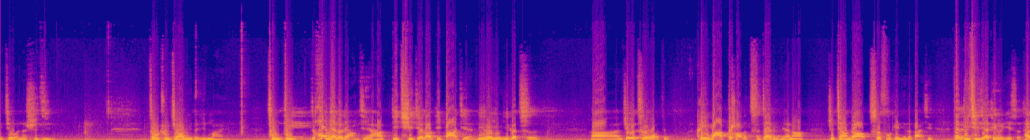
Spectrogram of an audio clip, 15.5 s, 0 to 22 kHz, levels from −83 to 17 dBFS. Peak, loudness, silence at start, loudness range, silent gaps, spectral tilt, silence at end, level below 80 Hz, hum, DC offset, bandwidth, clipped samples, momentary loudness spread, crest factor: 0 dBFS; -7 LUFS; 0 s; 3 LU; none; -5.5 dB/octave; 0 s; -26 dBFS; none; under 0.1%; 19 kHz; 5%; 18 LU; 8 dB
